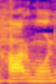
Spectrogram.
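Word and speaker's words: harmony: हो जाएगा हमने इसको कुछ लोग करते हैं हार्मोन यार वही नहीं वैसे करते हैं सख्त वंश दें कि सही बात करें तो उसमें अर्थ होता है ना वह साइलेंट रहता है हम नहीं बोलते क्या बोलते हैं हारमोनी तो इसका रिजल्ट ऑप्शन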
